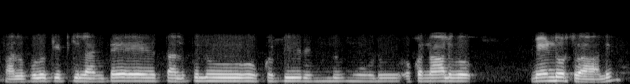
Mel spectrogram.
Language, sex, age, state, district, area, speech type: Telugu, male, 18-30, Telangana, Mahabubabad, urban, conversation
